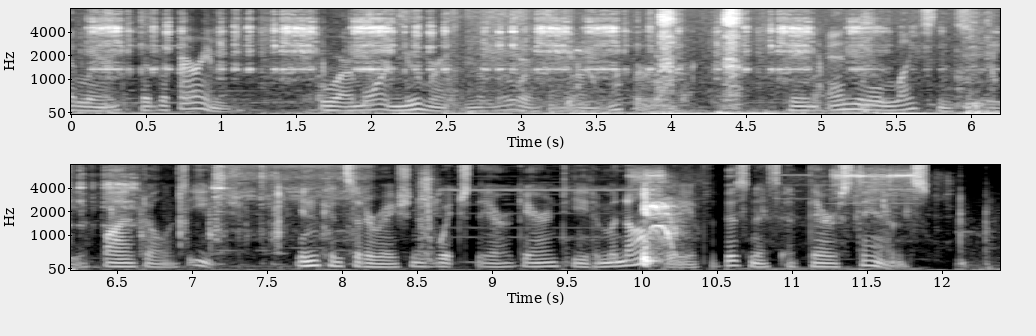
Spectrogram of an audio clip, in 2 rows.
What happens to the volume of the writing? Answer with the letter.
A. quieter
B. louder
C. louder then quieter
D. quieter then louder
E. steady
C.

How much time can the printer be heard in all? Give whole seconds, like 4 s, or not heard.
12 s.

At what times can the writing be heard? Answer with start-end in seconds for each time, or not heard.
0.0-6.2.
